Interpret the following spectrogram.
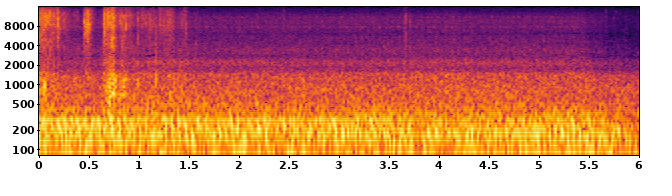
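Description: BMW SUV rolling to a stop on gravel: tyres crunching and popping stones in the first second or so, then its engine running with a low, steady rumble.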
